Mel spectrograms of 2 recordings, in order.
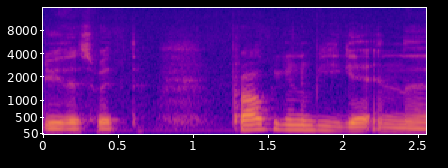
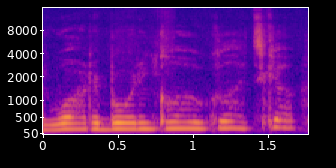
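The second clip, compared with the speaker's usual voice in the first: much higher, loud victory cry; excited cheer; 10 semitones higher, 5 dB louder than usual. Retold or imitated. Retelling his win to viewers, high excited cheer. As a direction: celebrate like you just won. Celebrating after first-try win.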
